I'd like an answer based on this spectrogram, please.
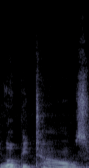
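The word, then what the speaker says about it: L'Hôpital: in this video we're going to look at lal's Rule and discuss how it helps us solve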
